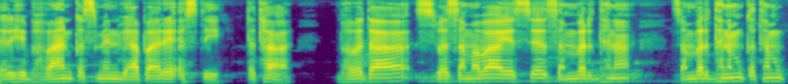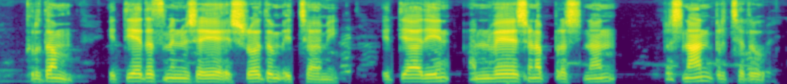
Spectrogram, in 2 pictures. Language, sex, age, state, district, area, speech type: Sanskrit, male, 18-30, Karnataka, Chikkamagaluru, urban, read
